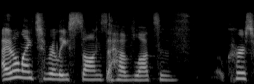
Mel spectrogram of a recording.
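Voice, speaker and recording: A woman with a Texas accent speaks at a moderate pace in a fairly high pitch. Her tone is bright and sharp, and the recording is very clean with a silent background. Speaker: musician. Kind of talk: casual chat. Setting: podcast interview. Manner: animated.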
